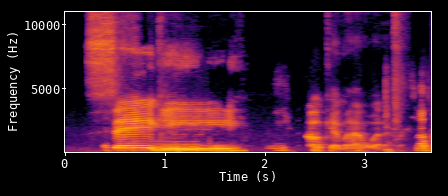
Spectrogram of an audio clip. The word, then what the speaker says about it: SEGE: And so look at SEGE and say it like you're saying Sega, but replace the A with an E. Segi.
